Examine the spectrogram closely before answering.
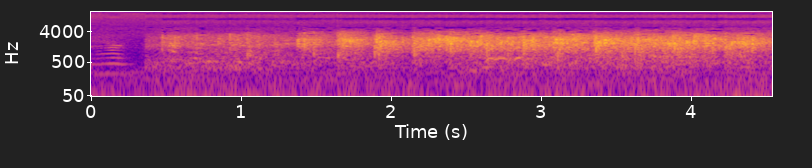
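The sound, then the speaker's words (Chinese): Audience applause at a performance. After a brief voice, clapping starts and swells into steady, dense applause that continues to the end. “那个鼓掌的人不多呀，鼓掌的人都是南方人。”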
